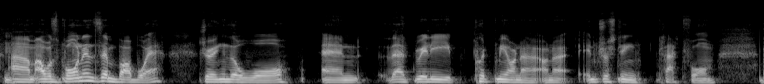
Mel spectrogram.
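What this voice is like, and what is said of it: Zimbabwean / southern African accent. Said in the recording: “as you can hear, my wonderful accent,”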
